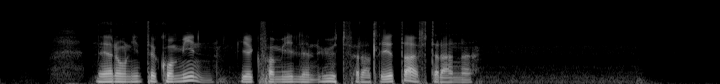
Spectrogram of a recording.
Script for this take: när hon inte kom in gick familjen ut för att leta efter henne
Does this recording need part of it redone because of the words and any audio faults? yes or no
no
